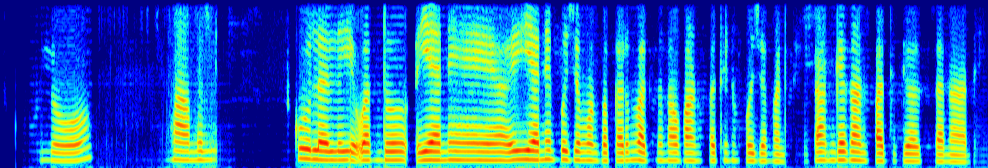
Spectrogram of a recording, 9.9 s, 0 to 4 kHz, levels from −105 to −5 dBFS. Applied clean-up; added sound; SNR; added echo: neural separator model SepFormer WHAMR!.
